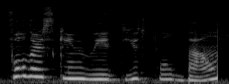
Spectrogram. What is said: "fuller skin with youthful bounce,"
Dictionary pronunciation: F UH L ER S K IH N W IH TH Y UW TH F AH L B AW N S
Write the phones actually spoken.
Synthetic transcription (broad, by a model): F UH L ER S K IH N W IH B Y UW T F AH L B AW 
